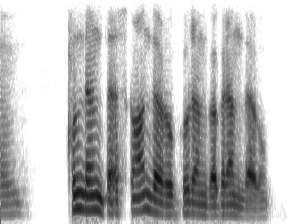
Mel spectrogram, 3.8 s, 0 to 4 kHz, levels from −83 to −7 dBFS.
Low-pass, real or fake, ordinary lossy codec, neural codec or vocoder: 3.6 kHz; fake; Opus, 16 kbps; codec, 16 kHz, about 1 kbps, DyCAST, with the encoder's durations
